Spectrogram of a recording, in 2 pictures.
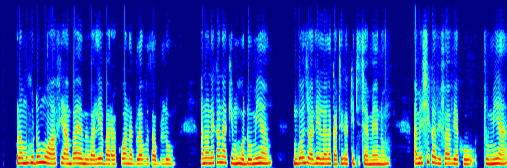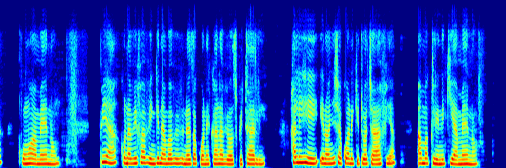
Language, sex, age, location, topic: Swahili, female, 18-24, Nakuru, health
